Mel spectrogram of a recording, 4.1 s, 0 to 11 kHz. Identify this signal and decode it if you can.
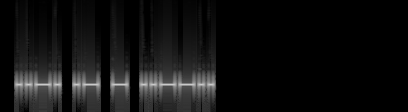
Morse code, heard as a keyed tone, about 25 wpm, 700 Hz. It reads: FAT?
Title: Sentences from Top 1000 Words - Review Part 4 - 25wpm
